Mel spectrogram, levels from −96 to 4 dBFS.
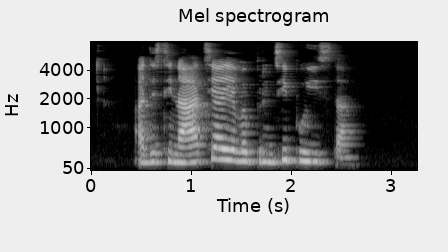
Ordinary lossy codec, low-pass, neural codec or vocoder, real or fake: none; none; none; real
